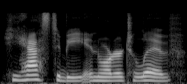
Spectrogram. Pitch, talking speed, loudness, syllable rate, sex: 180 Hz, 255 wpm, -21 LUFS, 5.1 syllables/s, female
